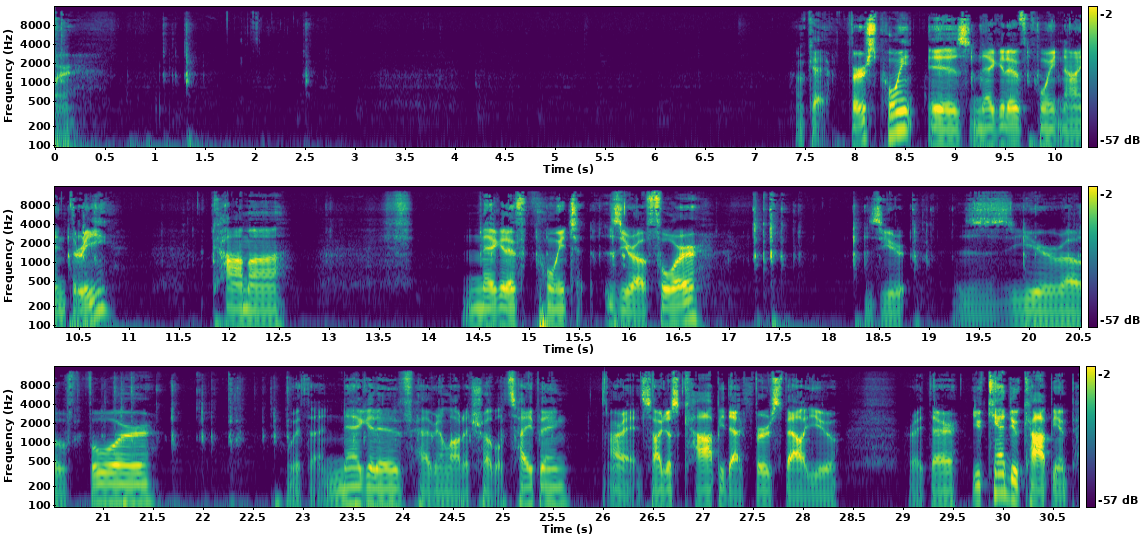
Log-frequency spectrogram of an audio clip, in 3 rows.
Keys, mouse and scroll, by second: 0.0 Return, 0.2 Return, 0.6 scroll, 1.7-2.4 ctrl+scroll, 2.4-2.9 ctrl+scroll, 2.9-3.4 scroll, 3.5-4.4 scroll, 5.7 click, 9.4-12.6 typing, 14.7-17.6 typing, 19.1-21.2 typing, 22.9 Left, 24.4-25.1 typing, 28.4 click, 29.3 click.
